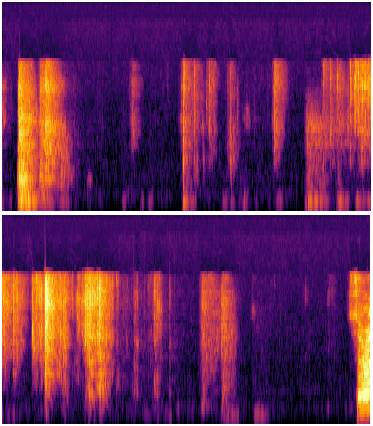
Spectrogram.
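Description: A foil card pack crinkles and rustles as it is torn open by hand.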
